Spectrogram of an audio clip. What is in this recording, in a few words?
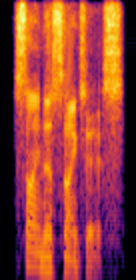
"sinusitis", British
